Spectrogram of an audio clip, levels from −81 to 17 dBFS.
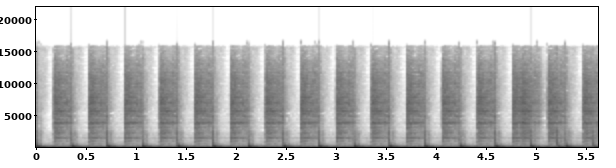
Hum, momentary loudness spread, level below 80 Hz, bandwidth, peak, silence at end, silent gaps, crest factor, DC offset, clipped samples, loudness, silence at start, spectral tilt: none; 1 LU; -14 dBFS; 16.5 kHz; 0 dBFS; 0 s; none; 10 dB; under 0.1%; under 0.1%; -12 LUFS; 0 s; -3.5 dB/octave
